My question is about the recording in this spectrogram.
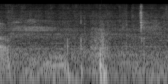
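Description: Faint, soft handling sounds of a metal spoon in a bowl of tuna salad, with a few small clicks and a dull knock about a second and a quarter in.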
